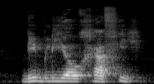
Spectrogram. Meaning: bibliography
- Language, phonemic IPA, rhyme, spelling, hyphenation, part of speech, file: Dutch, /ˌbibli(j)oːɣraːˈfi/, -i, bibliografie, bi‧blio‧gra‧fie, noun, Nl-bibliografie.ogg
